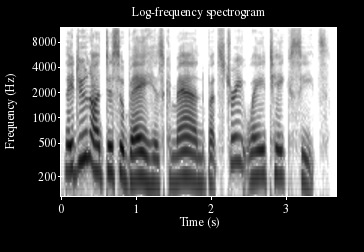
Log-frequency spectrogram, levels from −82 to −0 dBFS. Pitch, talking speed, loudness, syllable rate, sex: 205 Hz, 165 wpm, -17 LUFS, 4.0 syllables/s, female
